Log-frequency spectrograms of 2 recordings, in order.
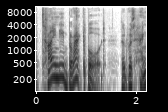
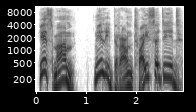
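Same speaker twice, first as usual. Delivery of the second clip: higher, quick Scottish soldier voice; cheerful little Scots private; Scottish jelly baby; 7 semitones higher than usual. A narrator's reading. Jelly baby explains his lineage to Jinx, cheerful Scottish.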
